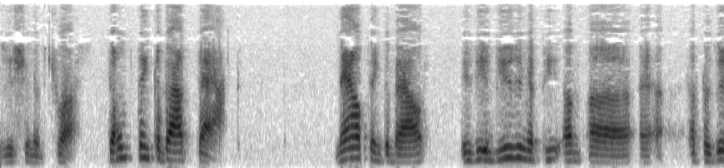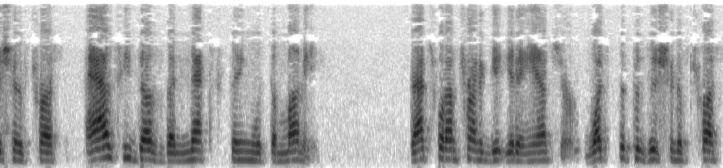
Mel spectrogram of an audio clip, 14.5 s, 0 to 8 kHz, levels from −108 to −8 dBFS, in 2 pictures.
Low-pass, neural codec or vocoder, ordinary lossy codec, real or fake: 7.2 kHz; none; MP3, 64 kbps; real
